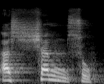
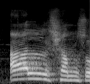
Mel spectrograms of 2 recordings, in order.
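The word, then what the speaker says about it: الشمس: কিন্তু লামটা কি হবে? লেখায় আসবে। উচ্চারণ হবে না। উচ্চারণ হবে না। উচ্চারণের ক্ষেত্রে আসবে না। তাহলে এটা কি হবে? আশশামসু আশামসু আলশামসু হবে না।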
